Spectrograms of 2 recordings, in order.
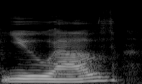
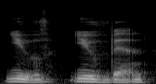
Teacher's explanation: they just take have and they say it more quickly but you really want to drop the H and the a of have and just use V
